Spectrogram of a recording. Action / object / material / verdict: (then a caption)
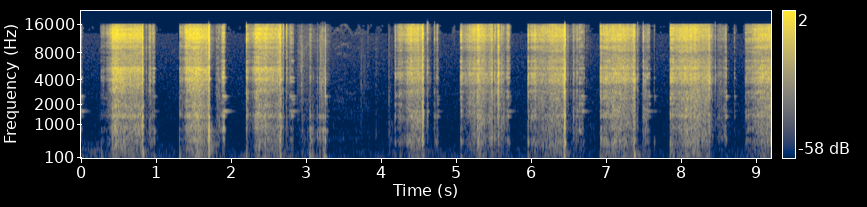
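scrape / kinetic sand shape cut with a plastic blade / kinetic sand / none. A clear plastic blade finishes slicing a blue kinetic sand bear shape resting on a green surface, then cross-cuts through the slices. Each pass makes a short, bright, gritty rasping crunch, separated by brief silences in an uneven rhythm.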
